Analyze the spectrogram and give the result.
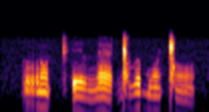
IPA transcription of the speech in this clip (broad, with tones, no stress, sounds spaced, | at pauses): r ɔ̃˥˩ t t͡ʃʼ e˧˩ l n æ˧˩ ɡ͡ǁ u˦ ə̯ b ɔ̃˦ ǁ ɔ̃˧˩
